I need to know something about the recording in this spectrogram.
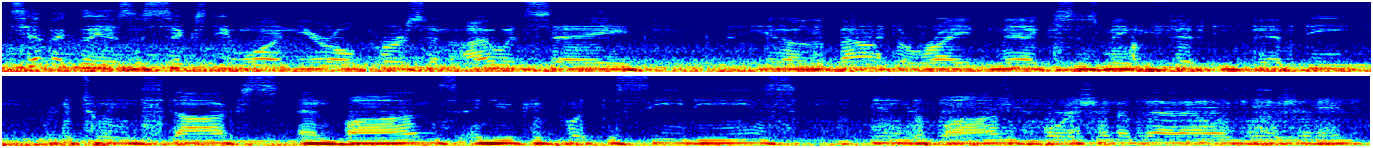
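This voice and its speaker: A man hosting a call-in radio show on personal finance, explaining in a measured way with fillers. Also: medium pitch, steady tone. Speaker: radio financial advice host. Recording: lo-fi radio played in a moving car. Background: loud car and road noise.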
